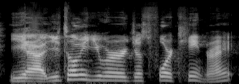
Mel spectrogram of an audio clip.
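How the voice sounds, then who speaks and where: A man from California, an English tutor chatting on a video call in a relaxed, friendly way with many pauses and fillers. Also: a little high, no room sound, low-quality recording. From California, United States. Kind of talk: casual video-call conversation.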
